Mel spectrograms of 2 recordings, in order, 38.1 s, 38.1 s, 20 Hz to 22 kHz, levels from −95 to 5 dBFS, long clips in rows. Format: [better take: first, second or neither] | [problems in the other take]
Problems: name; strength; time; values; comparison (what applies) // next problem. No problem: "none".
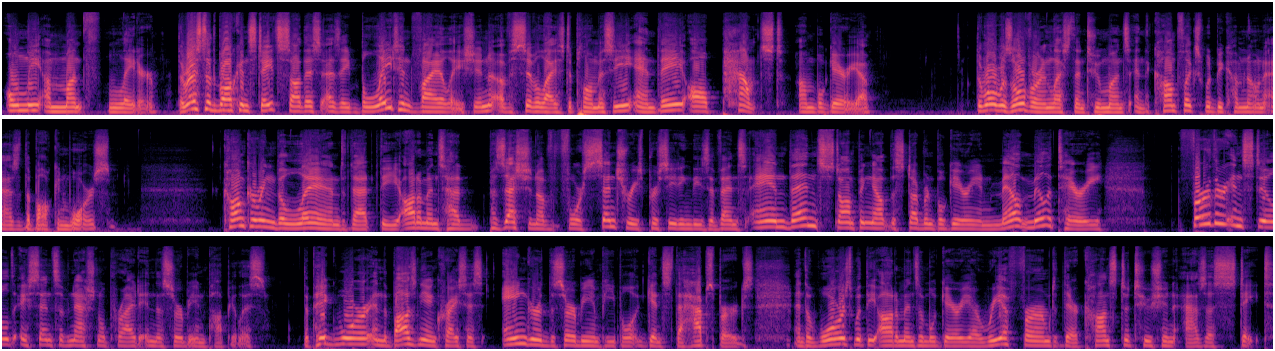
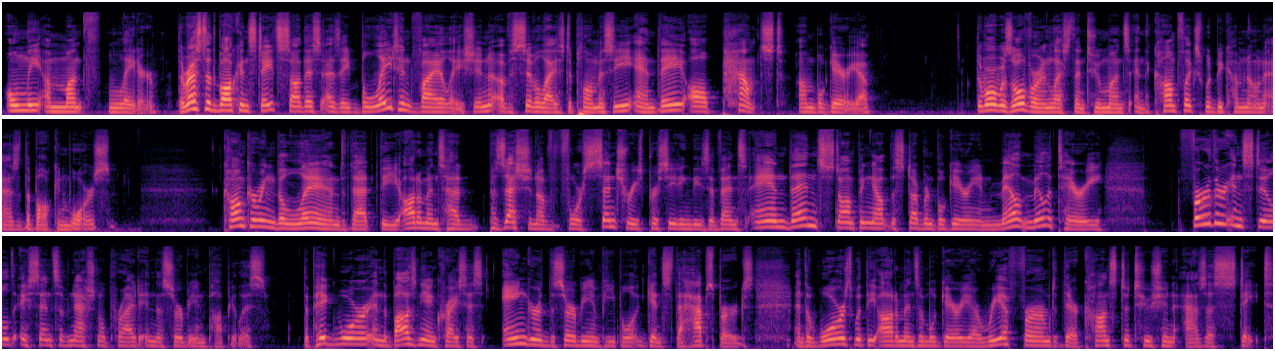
second | distortion; slight; 2% of the sound clipped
